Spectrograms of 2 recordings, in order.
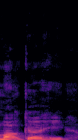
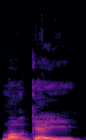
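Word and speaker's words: Guéhi: gy just because he sorry not Mark gie Mark Gay I keep mispronouncing his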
